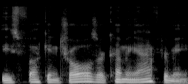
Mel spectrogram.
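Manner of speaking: mock weeping, tearful, upset crying outburst. Acting out an upset woman complaining to her father: imitating someone crying.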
